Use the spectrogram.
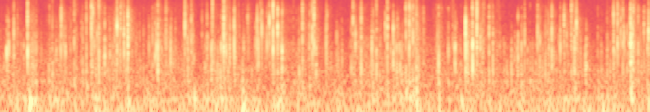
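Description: Fingertips and medium painted nails press and crinkle the loose, thin clear cellophane sealing a folded blue terry Carnival towel that lies flat on a table. The result is a quiet, steady stream of dense, bright crackles and crunchy snaps that stop instantly with no ring, over a faint low hum.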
